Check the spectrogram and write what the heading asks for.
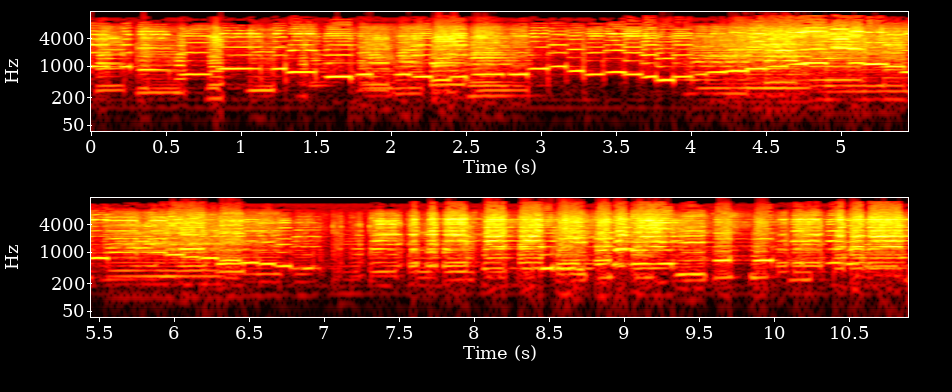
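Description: Two accordions playing a duet: a quick melody over sustained chords, with a run of notes climbing and then falling back about halfway through.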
